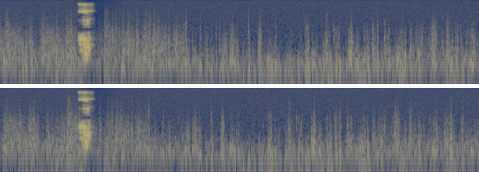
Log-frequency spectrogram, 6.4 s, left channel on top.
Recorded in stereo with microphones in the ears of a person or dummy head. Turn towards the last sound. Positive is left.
turn(degrees=10)  # may be behind; listen again after turning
